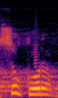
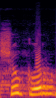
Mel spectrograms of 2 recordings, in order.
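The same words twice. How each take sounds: First: The word begins with a plain s sound. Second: The word begins with an sh sound. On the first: It means being drunk. The speaker calls it wrong. "mabok artinya" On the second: It means being thankful. The speaker calls it right. "bersyukur, terima kasih"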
